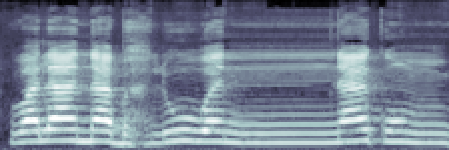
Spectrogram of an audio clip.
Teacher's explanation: با کے اوپر ہم نے کلکلا کرنا ہے اور اس نون کے اوپر غنہ کریں گے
